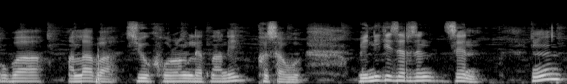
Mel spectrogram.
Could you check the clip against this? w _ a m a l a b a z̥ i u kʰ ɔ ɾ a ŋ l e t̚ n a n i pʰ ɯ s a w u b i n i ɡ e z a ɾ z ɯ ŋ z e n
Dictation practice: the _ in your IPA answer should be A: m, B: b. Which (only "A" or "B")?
B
